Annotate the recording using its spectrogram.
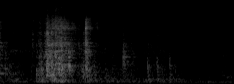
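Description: Metal dirt-bike lockdown stand being handled: a brief faint scrape followed by a few light clicks.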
